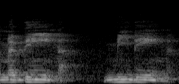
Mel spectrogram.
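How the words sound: It is said with a d-like tapped sound. "the Asians pronounce it Medin"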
